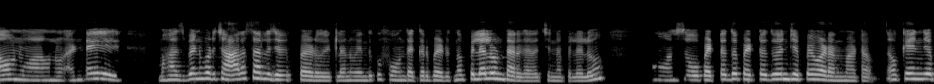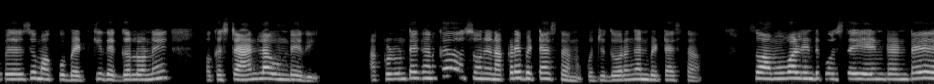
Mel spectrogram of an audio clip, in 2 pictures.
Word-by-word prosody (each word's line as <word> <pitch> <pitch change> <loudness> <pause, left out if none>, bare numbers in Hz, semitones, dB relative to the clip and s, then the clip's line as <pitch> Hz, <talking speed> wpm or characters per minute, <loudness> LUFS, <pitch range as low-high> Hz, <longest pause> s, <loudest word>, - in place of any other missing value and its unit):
అవును. 230 0 -1 0.2
అవును. 195 0 -6
అంటే 210 +6 -1 0.7
మా - - -5
హస్బెండ్ 245 +5 0
గూడా 260 -2 0
చాలా 230 +3 +4
సార్లు 275 -4 +3
జెప్పాడు. 210 -4 -1
"ఇట్లా 185 +1 -6
నువ్వేందుకు 190 +3 -6
ఫోను 200 -2 -5
దగ్గర 195 +1 -3
బెడుతున్నావు," 195 +3 -3
పిల్లలుంటారు 240 -6 +4
గదా! 165 0 -5
చిన్న 175 -1 -8
పిల్లలు. 170 +3 -4 0.6
ఆ! - - -17 0.2
సో, 215 - -6 0.2
"పెట్టొద్దు, 230 +4 +1
పెట్టొద్దు" 230 +1 0
అని 240 0 +1
జెప్పేవాడన్నమాట. 195 -7 0 0.3
ఓకే. 225 +3 -3
అని 250 0 0
జెప్పేసేసి 240 +2 +1
మాకు 235 -1 -2
బెడ్‌కి 205 +5 -1
దగ్గరలోనే 225 +5 +1 0.5
ఒక 220 +2 -3
స్టాండ్‌లా 235 +4 +6
ఉండేది. 215 -6 -1 0.6
అక్కడుంటే 250 +6 -1
గనక 285 +5 -1 0.3
సో, 280 - -3
నేనక్కడే 250 +4 +4
బెట్టేస్తాను. 250 - 0
కొంచెం 190 +1 -7
దూరంగానే 225 +3 +1
బెట్టేస్తా. 210 0 -5 0.6
సో, - - -1
అమ్మ 260 0 +1
వాళ్ళ 285 -1 +6
ఇంటికొస్తే 255 -1 -2 0.2
ఏంటంటే 245 +2 +1
225 Hz, 150 wpm, -24 LUFS, 200-250 Hz, 0.7 s, స్టాండ్‌లా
